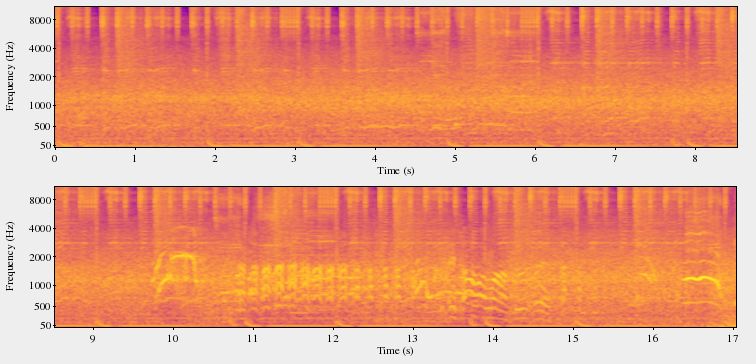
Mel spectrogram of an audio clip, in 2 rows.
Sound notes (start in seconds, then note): 9.7 laugh; 9.7 scream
